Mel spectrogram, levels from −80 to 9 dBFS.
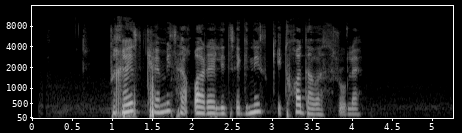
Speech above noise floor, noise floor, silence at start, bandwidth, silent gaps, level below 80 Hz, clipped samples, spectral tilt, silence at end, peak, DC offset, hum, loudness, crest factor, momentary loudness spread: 42 dB; -66 dBFS; 1 s; 11 kHz; none; -58 dBFS; under 0.1%; -5.5 dB/octave; 1.2 s; -2 dBFS; under 0.1%; none; -25 LUFS; 24 dB; 14 LU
